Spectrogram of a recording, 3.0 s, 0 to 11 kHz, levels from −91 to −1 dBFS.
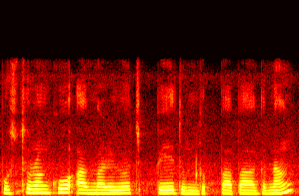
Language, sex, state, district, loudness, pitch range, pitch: Garo, female, Meghalaya, West Garo Hills, -15 LUFS, 170-200 Hz, 185 Hz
